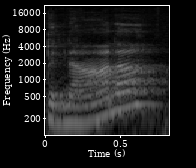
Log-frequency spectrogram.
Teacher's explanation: the ba is a weak syllable, and na-na they are more stressed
